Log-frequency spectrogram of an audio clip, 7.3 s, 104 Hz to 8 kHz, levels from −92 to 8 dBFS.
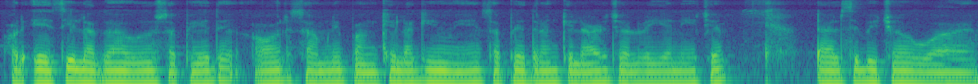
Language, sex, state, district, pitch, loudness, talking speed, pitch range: Hindi, male, Uttar Pradesh, Varanasi, 105 Hz, -16 LUFS, 195 wpm, 100-110 Hz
